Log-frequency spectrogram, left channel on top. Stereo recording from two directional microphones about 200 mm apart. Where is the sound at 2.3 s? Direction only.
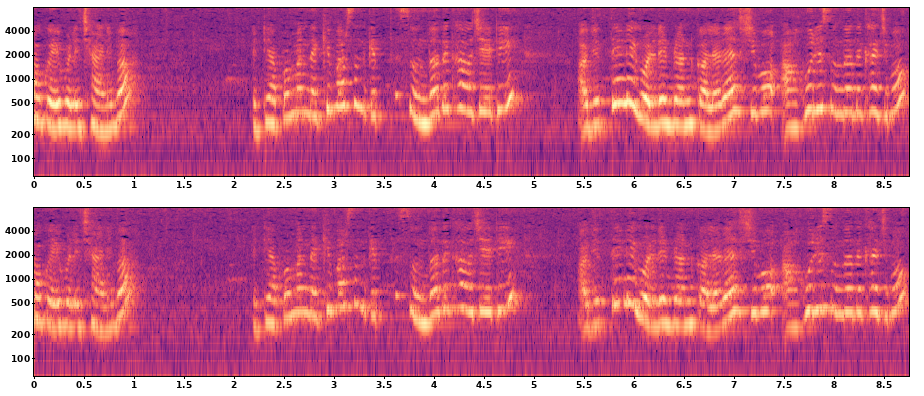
45° left (ahead or behind).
